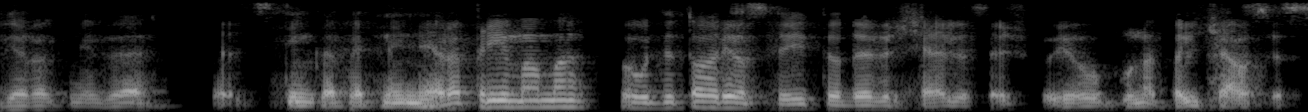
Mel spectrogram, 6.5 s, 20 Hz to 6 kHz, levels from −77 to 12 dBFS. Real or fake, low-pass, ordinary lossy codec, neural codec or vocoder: fake; 5.4 kHz; AAC, 24 kbps; codec, 16 kHz in and 24 kHz out, 2.2 kbps, FireRedTTS-2 codec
